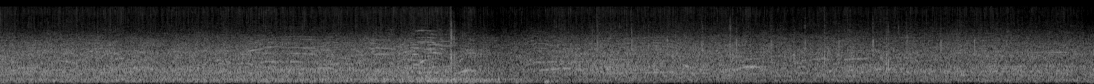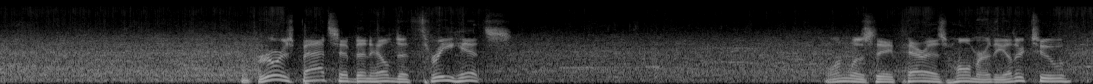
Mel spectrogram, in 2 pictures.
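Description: A crowd murmurs steadily outdoors.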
